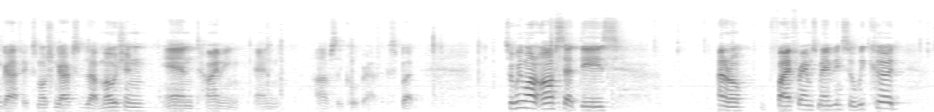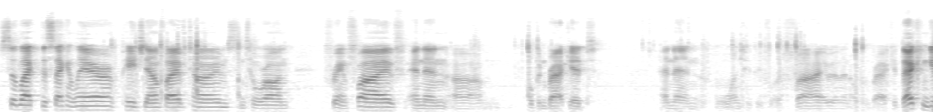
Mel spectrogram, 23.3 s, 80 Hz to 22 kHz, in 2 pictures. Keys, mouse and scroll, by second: 1.1-3.4 drag, 3.4 space, 5.5 Home, 6.9 space, 8.2-10.9 drag, 13.4 Page_Down, 18.3 [, 19.7 click, 20.9 Page_Down, 22.4 [, 23.1-23.3 drag.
